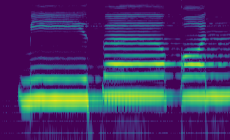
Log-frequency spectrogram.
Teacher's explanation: Sa matobi'i zahiri, karena ada alif yang didahului baris fathah, maka huruf sa panjang 2 harokat.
